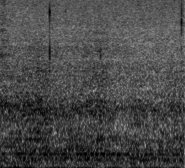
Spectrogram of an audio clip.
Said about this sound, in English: Hi, airplane.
